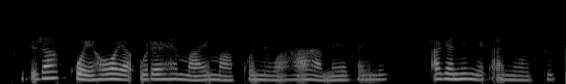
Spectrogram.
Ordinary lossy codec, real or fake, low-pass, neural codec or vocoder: none; fake; 3.6 kHz; codec, 16 kHz in and 24 kHz out, 1 kbps, XY-Tokenizer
